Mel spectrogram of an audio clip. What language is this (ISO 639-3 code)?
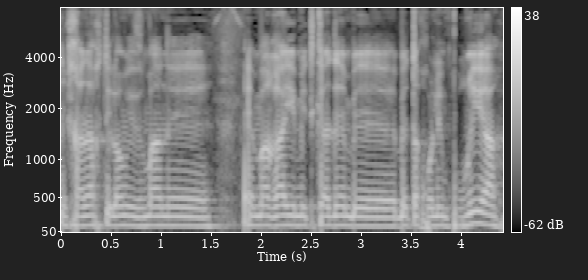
heb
